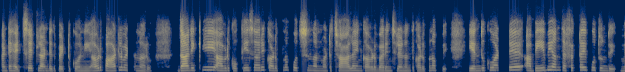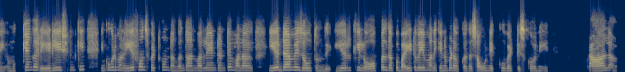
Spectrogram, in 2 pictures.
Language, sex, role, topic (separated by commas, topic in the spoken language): Telugu, female, guest, స్మార్ట్‌ఫోన్లు మరో పది సంవత్సరాల్లో ఎలా మారుతాయనిపిస్తుంది?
